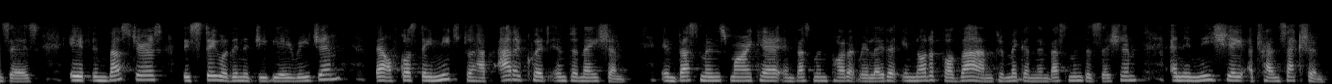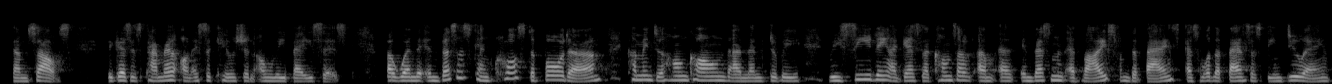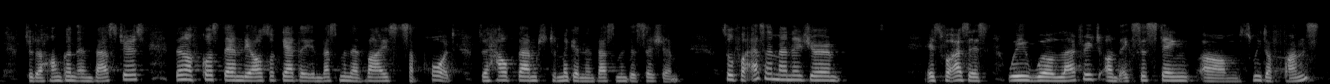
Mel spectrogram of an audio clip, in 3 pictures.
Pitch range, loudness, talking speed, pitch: 160-195 Hz, -33 LUFS, 185 wpm, 175 Hz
